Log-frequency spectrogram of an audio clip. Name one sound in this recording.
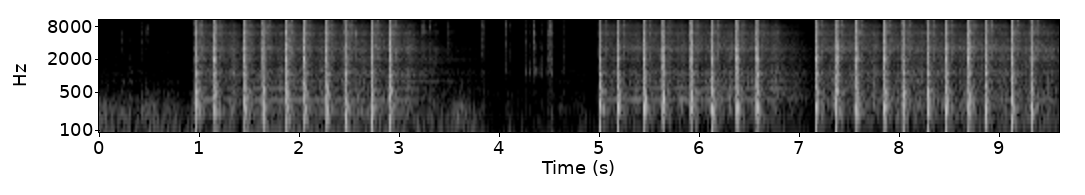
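A pistol fires in rapid strings of loud shots outdoors.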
